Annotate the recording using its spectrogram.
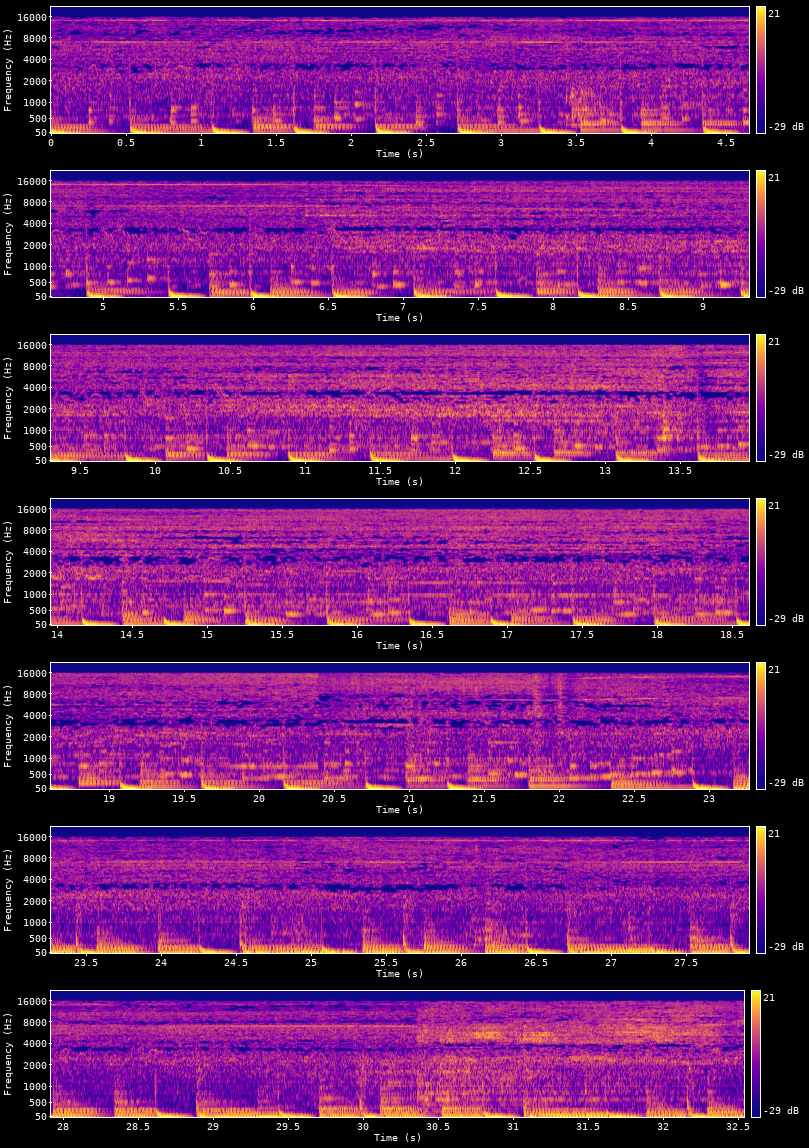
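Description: Angle grinder cutting into a stainless steel beer keg, a steady high-pitched whine and grinding, heard together with background music that has a steady beat.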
